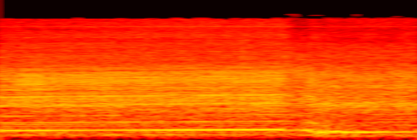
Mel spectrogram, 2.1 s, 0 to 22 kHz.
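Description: A 2021 MG6 XPower with a 1.5-litre turbocharged engine in Forza Horizon 5, pulling hard in third gear with a steady droning engine note that drops in pitch near the end as the car shifts up, heard alone.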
